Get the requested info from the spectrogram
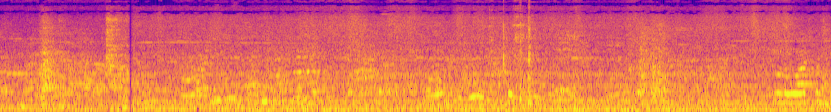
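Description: Chatter of voices around a restaurant table over a steady low hum, with a few short metallic clinks from a ladle in a steel hot-pot.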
